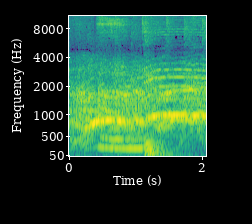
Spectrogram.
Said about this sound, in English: I didn't have to finish the sentence before you cheer, okay?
